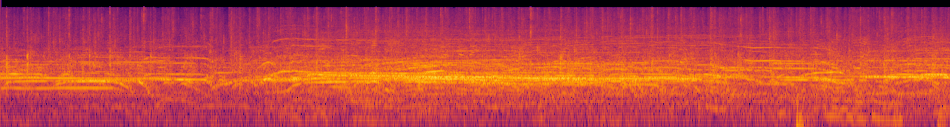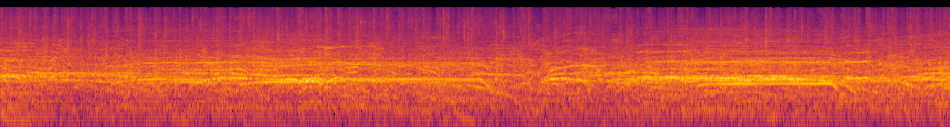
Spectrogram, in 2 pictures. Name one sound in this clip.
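An electric guitar plays loudly through amplifiers.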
